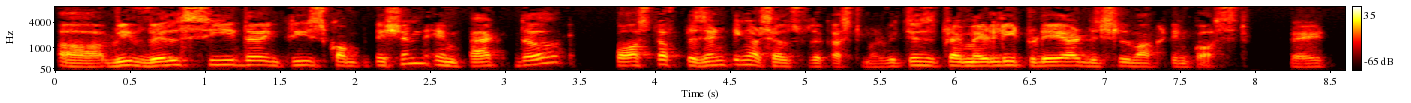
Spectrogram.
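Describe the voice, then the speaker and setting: A man answers as a company executive on a conference call. He is deliberate, pausing between phrases and checking with the listener. His voice is husky and dark, with a very dry sound. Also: a little high, no room sound. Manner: deliberate, pausing, seeks agreement with "right?". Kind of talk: answering questions on an earnings call. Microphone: conference call line.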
